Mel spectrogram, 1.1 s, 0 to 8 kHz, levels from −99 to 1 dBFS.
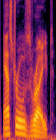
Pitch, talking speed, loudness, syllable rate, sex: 110 Hz, 160 wpm, -16 LUFS, 4.1 syllables/s, male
